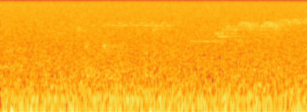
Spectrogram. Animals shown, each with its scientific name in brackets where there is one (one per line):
Northern Parula (Setophaga americana)
Yellow-rumped Warbler (Setophaga coronata)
